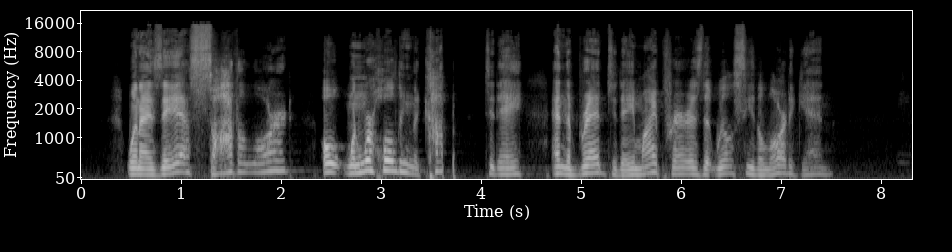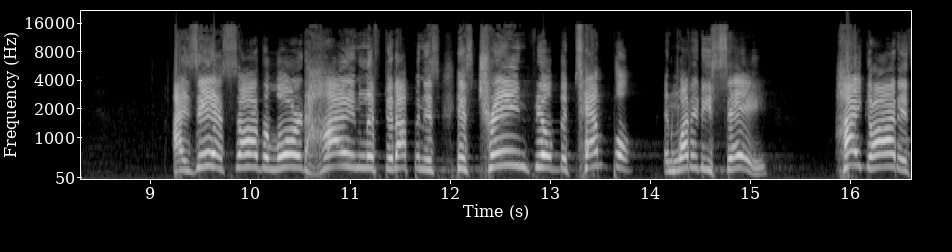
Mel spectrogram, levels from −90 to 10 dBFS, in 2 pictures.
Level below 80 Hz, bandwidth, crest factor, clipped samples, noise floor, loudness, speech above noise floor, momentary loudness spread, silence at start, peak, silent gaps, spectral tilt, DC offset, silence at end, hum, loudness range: -58 dBFS; 16 kHz; 20 dB; under 0.1%; -73 dBFS; -18 LUFS; 54 dB; 17 LU; 0.5 s; 0 dBFS; none; -3 dB/octave; under 0.1%; 0 s; none; 13 LU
